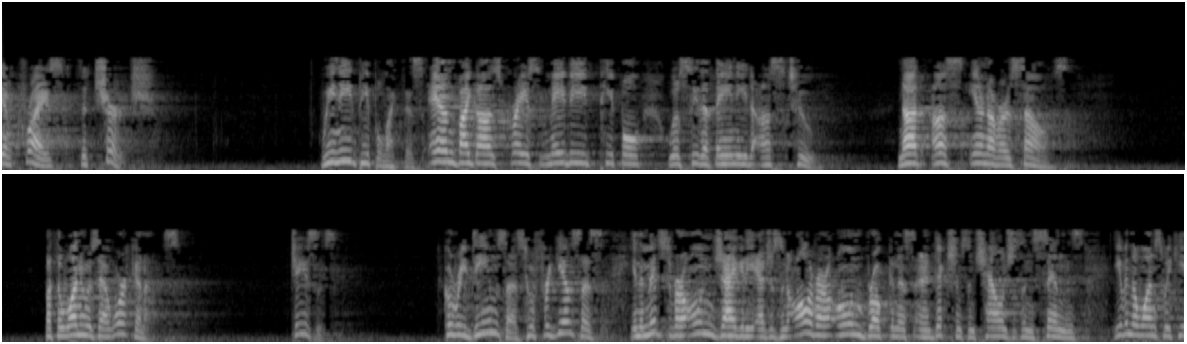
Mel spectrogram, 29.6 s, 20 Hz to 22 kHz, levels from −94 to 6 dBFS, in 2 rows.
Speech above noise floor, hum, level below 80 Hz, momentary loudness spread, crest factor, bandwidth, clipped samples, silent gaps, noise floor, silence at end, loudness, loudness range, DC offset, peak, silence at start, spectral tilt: 38 dB; none; -60 dBFS; 16 LU; 24 dB; 5.8 kHz; under 0.1%; none; -70 dBFS; 0 s; -32 LUFS; 10 LU; under 0.1%; -10 dBFS; 0 s; -9 dB/octave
